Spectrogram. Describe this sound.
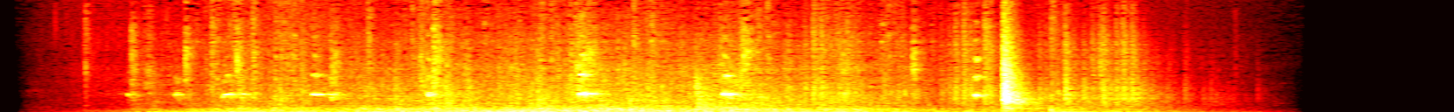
thin metal sliding door opening wheels sqeaking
